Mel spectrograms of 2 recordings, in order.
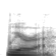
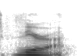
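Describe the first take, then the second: First: Wera said with an English W sound; Wera, opening on a rounded English W; wrong English pronunciation. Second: Vera said with a V sound at the start; Vera, opening on a German V; correct German pronunciation. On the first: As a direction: start Wera with a W, as spelled. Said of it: "but it's not Wera". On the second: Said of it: "it's not Wera, it's Vera". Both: Shown as a demonstration.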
